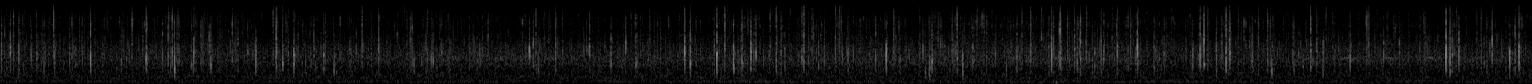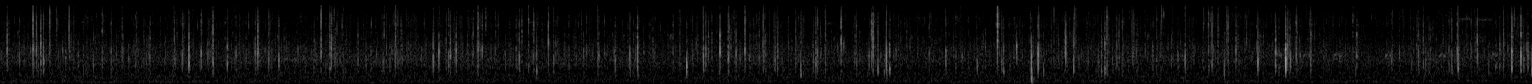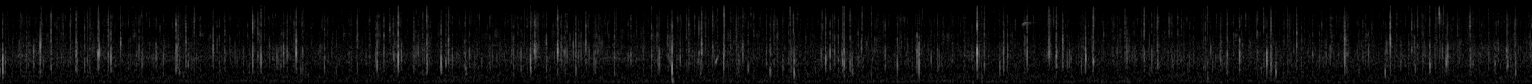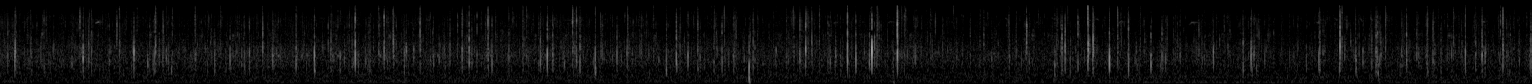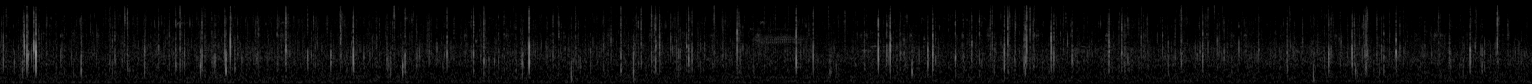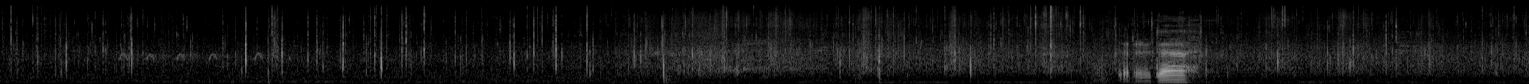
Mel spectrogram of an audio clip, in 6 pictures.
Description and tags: rain drips on wet leaves
drips, leaves, rain, wet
